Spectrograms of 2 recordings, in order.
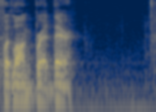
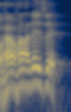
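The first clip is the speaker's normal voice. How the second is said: crowd call-back; 7 semitones higher, 4 dB louder than usual. Retold or imitated. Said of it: "people will go".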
